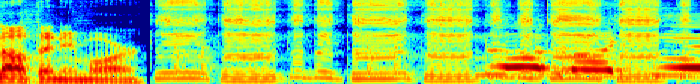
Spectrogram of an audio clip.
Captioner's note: sound of millions of voices crying in unison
